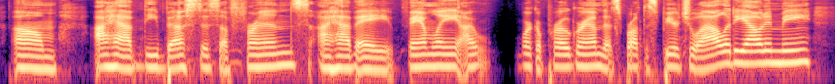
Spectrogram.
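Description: A woman with a Southern US accent at a fairly slow pace, in a very clean recording with a silent background. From Mississippi Gulf Coast. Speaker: recovering addict sharing testimony. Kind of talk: testimony. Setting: studio interview.

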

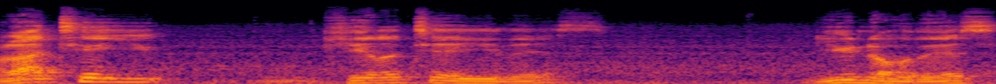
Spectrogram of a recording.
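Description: Lively intonation from a man with an American accent, at a moderate pace amid noticeable background noise. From Houston, Texas (Third Ward). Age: old. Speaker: retired businessman and entrepreneur. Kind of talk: interview.

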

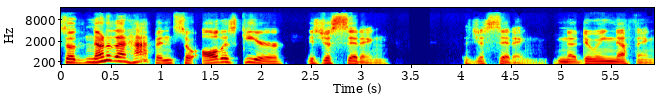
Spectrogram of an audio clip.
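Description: Speaking fairly slowly with an American accent, a man uses very wide pitch swings, recorded with a dry, close sound with no echo and a quiet background. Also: medium pitch for a man. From Mississippi, US South. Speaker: podcast host. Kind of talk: casual chat.

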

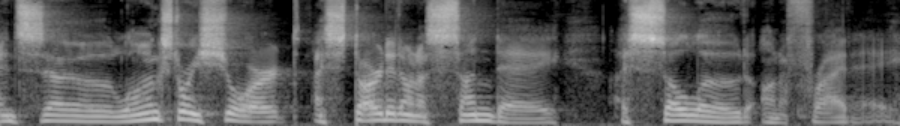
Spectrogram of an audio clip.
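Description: A man speaks at a very slow pace in a fairly high voice. His tone is bright and sharp, with ordinary pitch variation. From US South. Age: 50s. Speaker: IT innovation strategist and outdoor enthusiast. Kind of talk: casual chat.

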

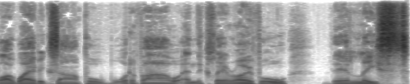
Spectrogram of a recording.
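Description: With an Australian accent, a man talks in a very deep, low pitch and a dark, mellow tone, his intonation fairly even and the sound dry and close with no echo. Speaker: council director. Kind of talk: interview.

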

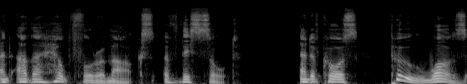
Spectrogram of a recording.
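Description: Someone reads aloud in a natural voice, with lively intonation. The background is quiet.

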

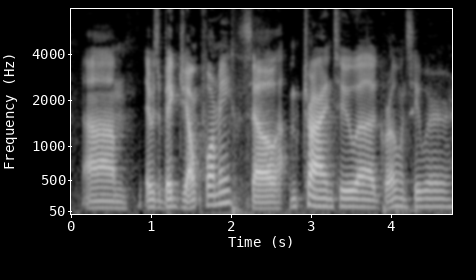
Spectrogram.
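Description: Lively intonation marks this voice with a Buffalo accent, set against a quiet background. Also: man. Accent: Western New York (Buffalo). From Buffalo, New York area. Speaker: podcast co-host, gym worker. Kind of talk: casual chat.

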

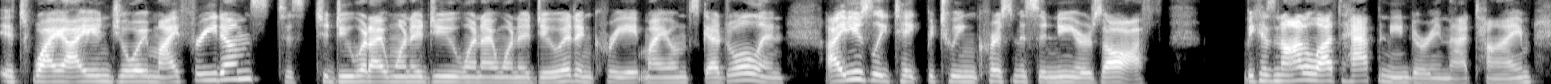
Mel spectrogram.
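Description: A woman with an unremarkable speaking voice talks at a fairly quick pace, her pitch fairly low with ordinary variation. The background is quiet. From Arizona. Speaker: entrepreneur and business coach. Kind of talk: interview.

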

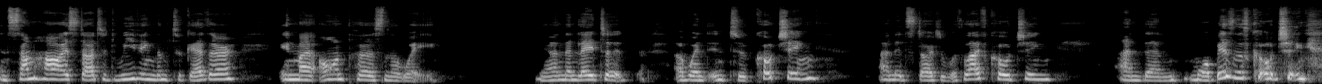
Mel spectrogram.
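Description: Fairly high-pitched, somewhat breathy woman's voice at a moderate pace, ordinary pitch variation and long, frequent pauses, on a very clean recording with a silent background. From Germany, Bavaria. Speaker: spiritual and business coach. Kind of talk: interview conversation.

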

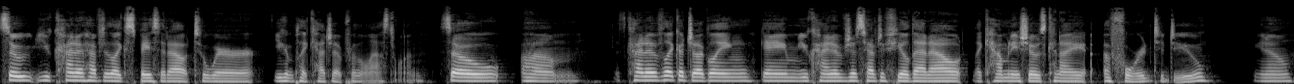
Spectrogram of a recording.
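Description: In a very clean recording with a silent background, a woman with an American accent speaks at a moderate pace in a very deep, low pitch, with fairly even intonation and big swings in loudness. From Houston, Texas. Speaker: painter. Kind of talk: casual interview. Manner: hesitant, casual.

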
